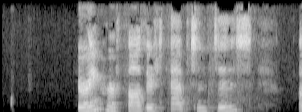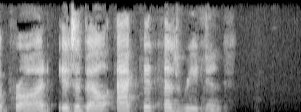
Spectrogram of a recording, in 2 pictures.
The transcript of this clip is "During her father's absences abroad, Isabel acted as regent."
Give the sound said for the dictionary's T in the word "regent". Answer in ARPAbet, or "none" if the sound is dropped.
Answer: T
